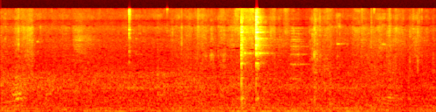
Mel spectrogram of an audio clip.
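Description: Steady low background noise with two sharp clinks of tableware, a quarter of a second apart, a little past halfway.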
